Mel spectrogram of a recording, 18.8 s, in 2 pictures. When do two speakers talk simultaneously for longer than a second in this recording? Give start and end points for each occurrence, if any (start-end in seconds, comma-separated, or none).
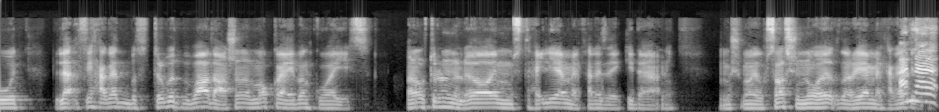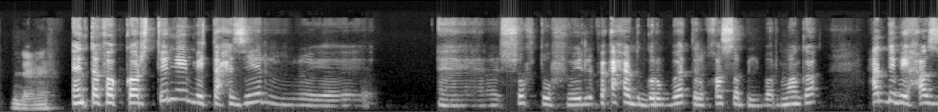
none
